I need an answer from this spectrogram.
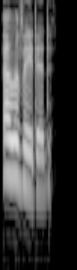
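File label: "elevated", American English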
